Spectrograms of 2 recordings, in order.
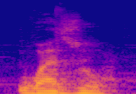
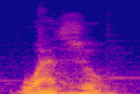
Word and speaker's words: oiseau: I'm pronouncing the S as Z because S is found in between two vowels.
